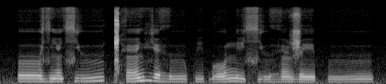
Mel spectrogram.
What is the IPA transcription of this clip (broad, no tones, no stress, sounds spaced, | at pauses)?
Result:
ɤː zʲ ɛ̃ sʲ ɯː ǁʰ ɛ̃ vʲ ɛ ɦ ɯː p i ɓ o n i sʲ ɯ ɦ ɛ̃ ʐ e p ɯː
